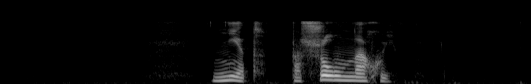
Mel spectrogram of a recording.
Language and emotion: Russian, angry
